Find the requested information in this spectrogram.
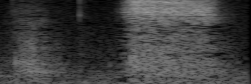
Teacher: s is a voiceless alveolar fricative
